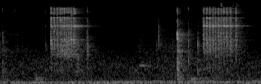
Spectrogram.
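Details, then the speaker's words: 2002 Lincoln Navigator 5.4 4V DOHC engine, about 260,000 miles, front cover off, crank turned slowly by hand: sharp clicks and pops with quiet gaps as tension swaps between chains, one loose one tight; worn, slack timing chains. "it just keeps like coming off the tension changes see now this one's loose and this one's tight so definitely some unhappy timing components"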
